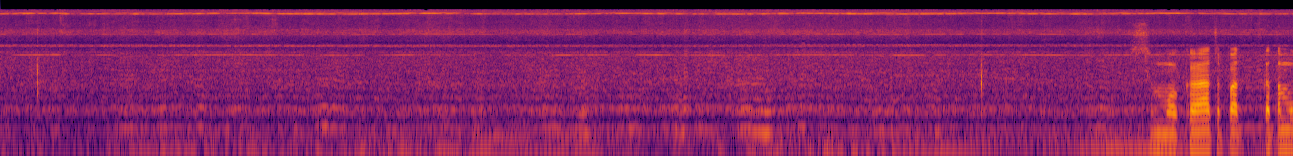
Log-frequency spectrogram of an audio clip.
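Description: Bees buzz in a dense, steady hum close by.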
